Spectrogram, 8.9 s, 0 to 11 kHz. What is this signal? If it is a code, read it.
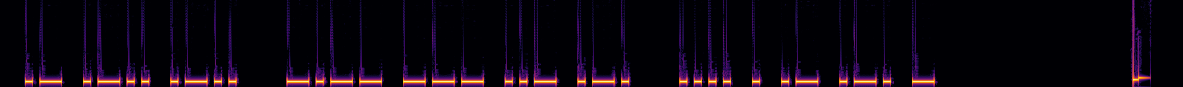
Morse code, heard as a keyed tone, about 22 wpm, 700 Hz. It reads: ALL YOUR HEART
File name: Sets of 9 Words - 22wpm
